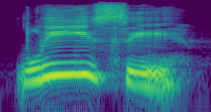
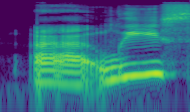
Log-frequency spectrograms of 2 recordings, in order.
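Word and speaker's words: leesy: Lisi. Lisi. – Can you spell that? – That is spelled L-E-E.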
